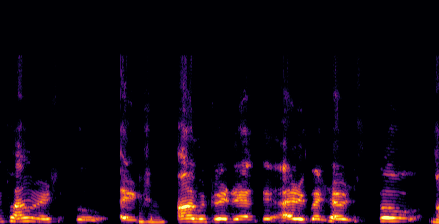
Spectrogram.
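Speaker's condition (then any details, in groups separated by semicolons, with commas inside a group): Cerebral palsy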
